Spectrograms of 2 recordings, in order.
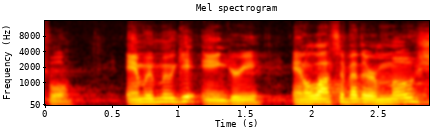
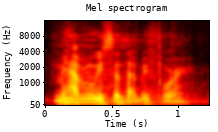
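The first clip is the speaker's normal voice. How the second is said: usual speaking voice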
